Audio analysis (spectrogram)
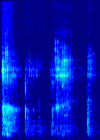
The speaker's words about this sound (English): Before I do, let me take a sip of this fine tonic water with a little bit of raspberry lemonade concentrate added.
